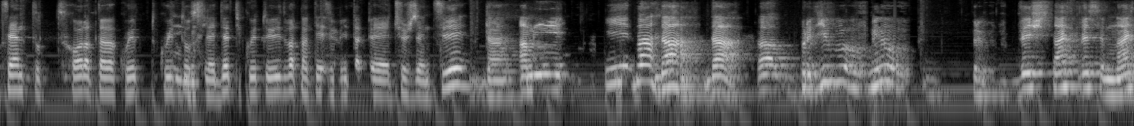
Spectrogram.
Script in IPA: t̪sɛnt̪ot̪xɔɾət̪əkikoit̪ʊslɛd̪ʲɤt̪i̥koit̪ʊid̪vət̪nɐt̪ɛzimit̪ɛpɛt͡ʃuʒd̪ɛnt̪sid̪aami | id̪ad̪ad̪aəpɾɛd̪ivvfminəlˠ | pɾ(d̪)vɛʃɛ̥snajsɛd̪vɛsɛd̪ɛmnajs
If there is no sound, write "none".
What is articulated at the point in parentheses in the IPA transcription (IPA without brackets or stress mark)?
d̪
